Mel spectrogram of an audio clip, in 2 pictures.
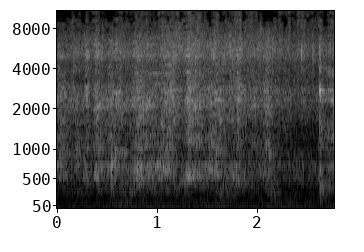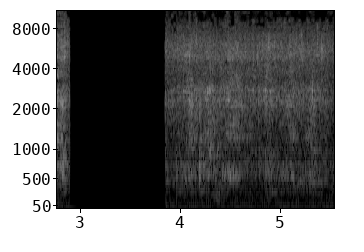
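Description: Ginger garlic paste frying with onions and chilies in a pan over a low flame, a soft steady sizzle with a brief silent gap midway.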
